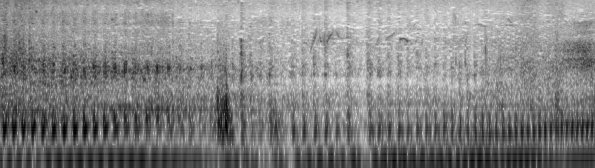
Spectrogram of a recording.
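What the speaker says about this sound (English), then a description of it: "if you can hear the motorbike." An anti-poaching unit's motorbike drones steadily nearby on a South African safari, its pitch dipping briefly midway before picking up again as the bike passes.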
